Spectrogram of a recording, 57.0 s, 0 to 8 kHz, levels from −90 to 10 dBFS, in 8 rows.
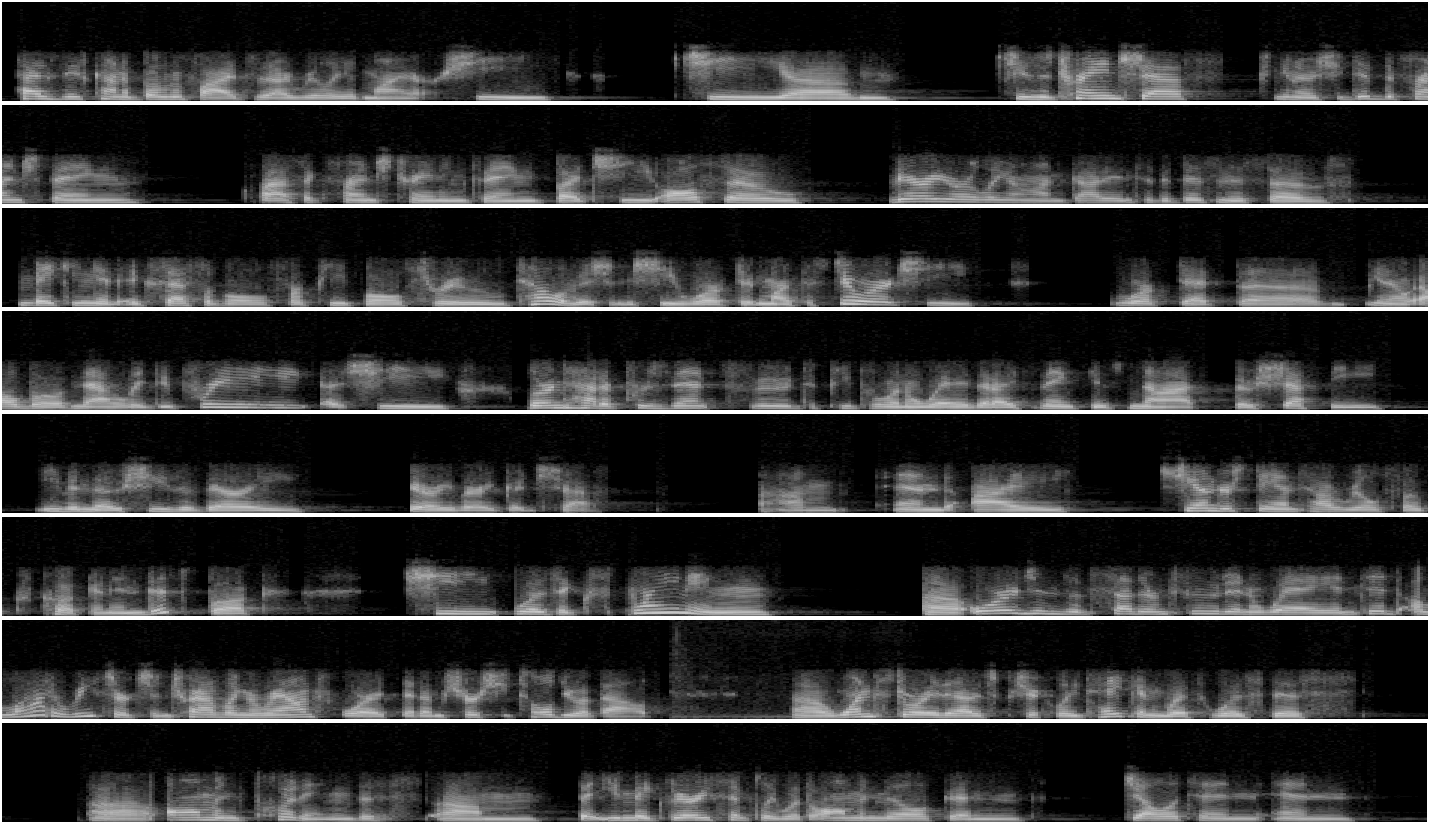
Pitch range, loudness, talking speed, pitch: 145-180 Hz, -20 LUFS, 165 wpm, 160 Hz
